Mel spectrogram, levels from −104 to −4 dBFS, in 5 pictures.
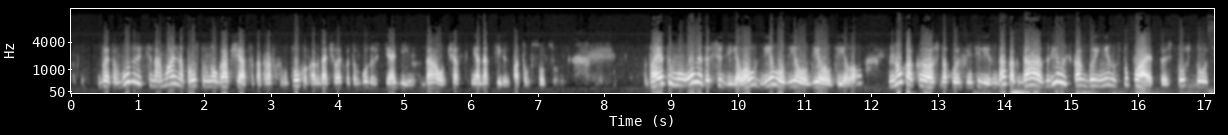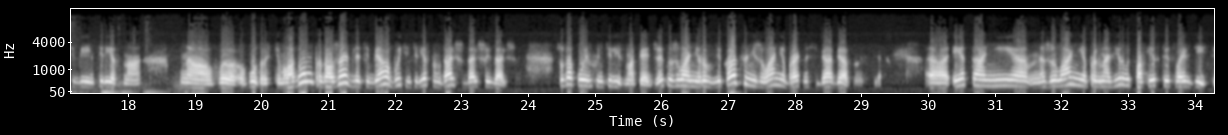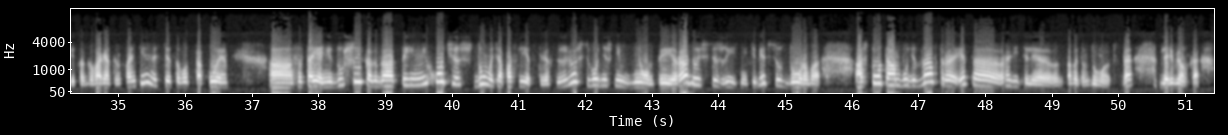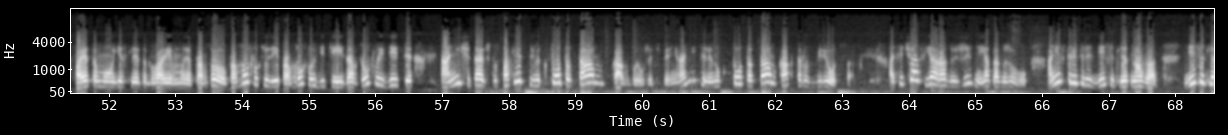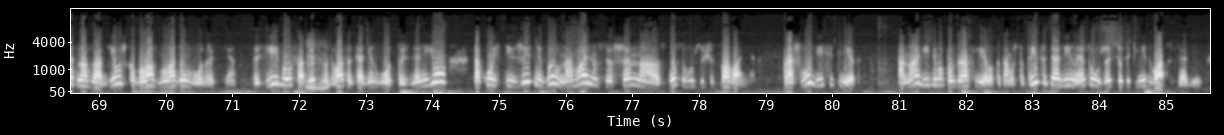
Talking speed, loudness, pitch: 145 wpm, -17 LUFS, 245 Hz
